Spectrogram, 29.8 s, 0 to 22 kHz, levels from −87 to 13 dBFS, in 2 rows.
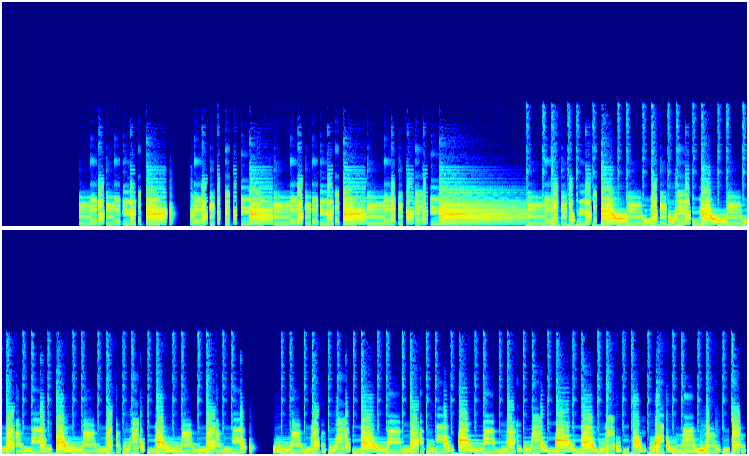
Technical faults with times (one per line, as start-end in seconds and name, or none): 3.25-3.81 long network dropout
5.64-6.45 jitter buffer speed-up
19.75-20.36 long network dropout
20.50-21.04 jitter buffer speed-up
22.80-25.79 jitter buffer speed-up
